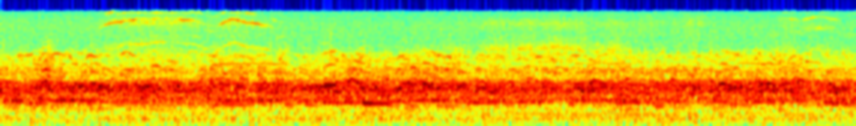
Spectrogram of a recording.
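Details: Massed greater white-fronted geese, tens of thousands, lifting off at sunrise at Izu-Numa in Miyagi, Japan; a steady wall of mid-pitched honks blending into one continuous clamour, with a few thin higher squeals.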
